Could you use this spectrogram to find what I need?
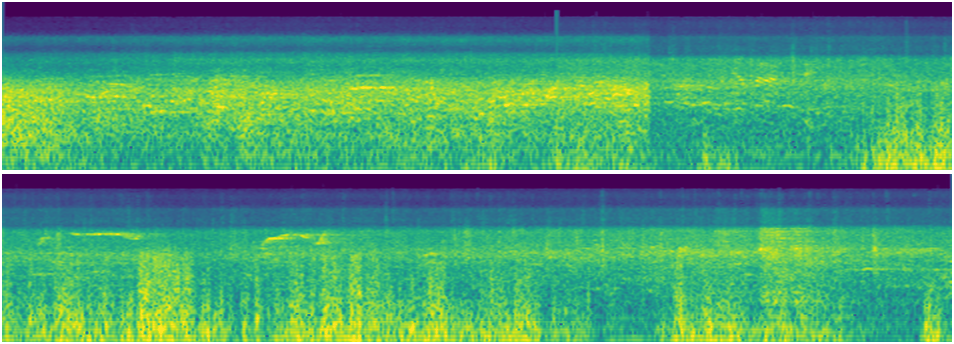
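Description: Heavy rain pours down steadily.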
